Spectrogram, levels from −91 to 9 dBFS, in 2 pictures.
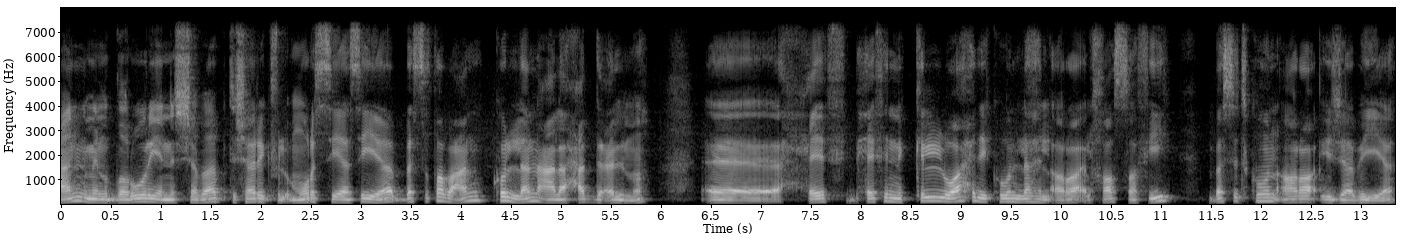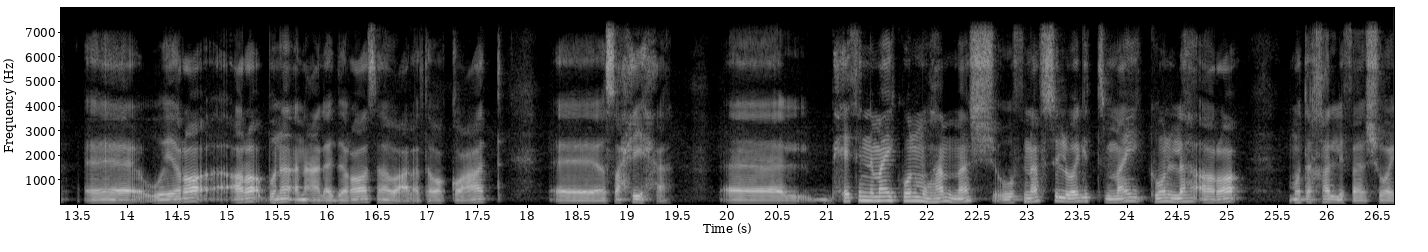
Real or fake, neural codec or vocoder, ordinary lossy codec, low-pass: real; none; none; 7.2 kHz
